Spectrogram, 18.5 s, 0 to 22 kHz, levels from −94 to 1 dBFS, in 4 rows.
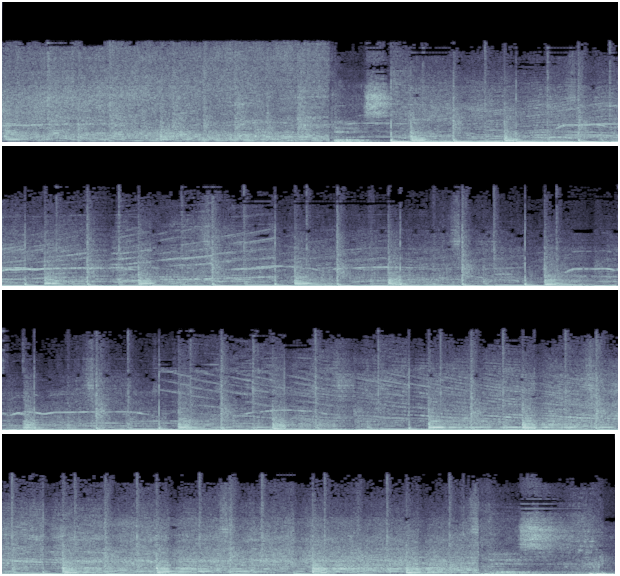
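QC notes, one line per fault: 5.34–5.46 s, AAC frame loss with concealment: about 85 ms of signal is missing, which fits a couple of lost frames. The decoder patches the gap from the previous good spectrum, giving a brief smeared, noisy patch. On a spectrogram this shows as a blurred block of flattened harmonics, and the waveform looks slightly dulled there.
8.97–9.42 s, AAC frame loss with concealment: losses are scattered across about 0.43 s, totalling about 171 ms, with the longest unbroken run around a tenth of a second. Repeated spectral guesses make the sound phasey and grainy. The spectrogram shows several smudged vertical bands.
11.78–11.90 s, AAC frame loss with concealment: another gap of about 85 ms, filled by repeating the last spectrum with randomised phase. It is heard as a short washed, noisy blip. On a spectrogram the detail smears into a uniform patch, and the waveform loses its sharp transients there.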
